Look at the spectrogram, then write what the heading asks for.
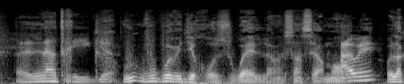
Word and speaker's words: Roswell: vous vous pouvez dire Roswell hein sincèrement ah oui là quand même vous êtes le seul au monde à dire rosevell ah oui oui vraiment là Roswell c'est vous voyez c'est mais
